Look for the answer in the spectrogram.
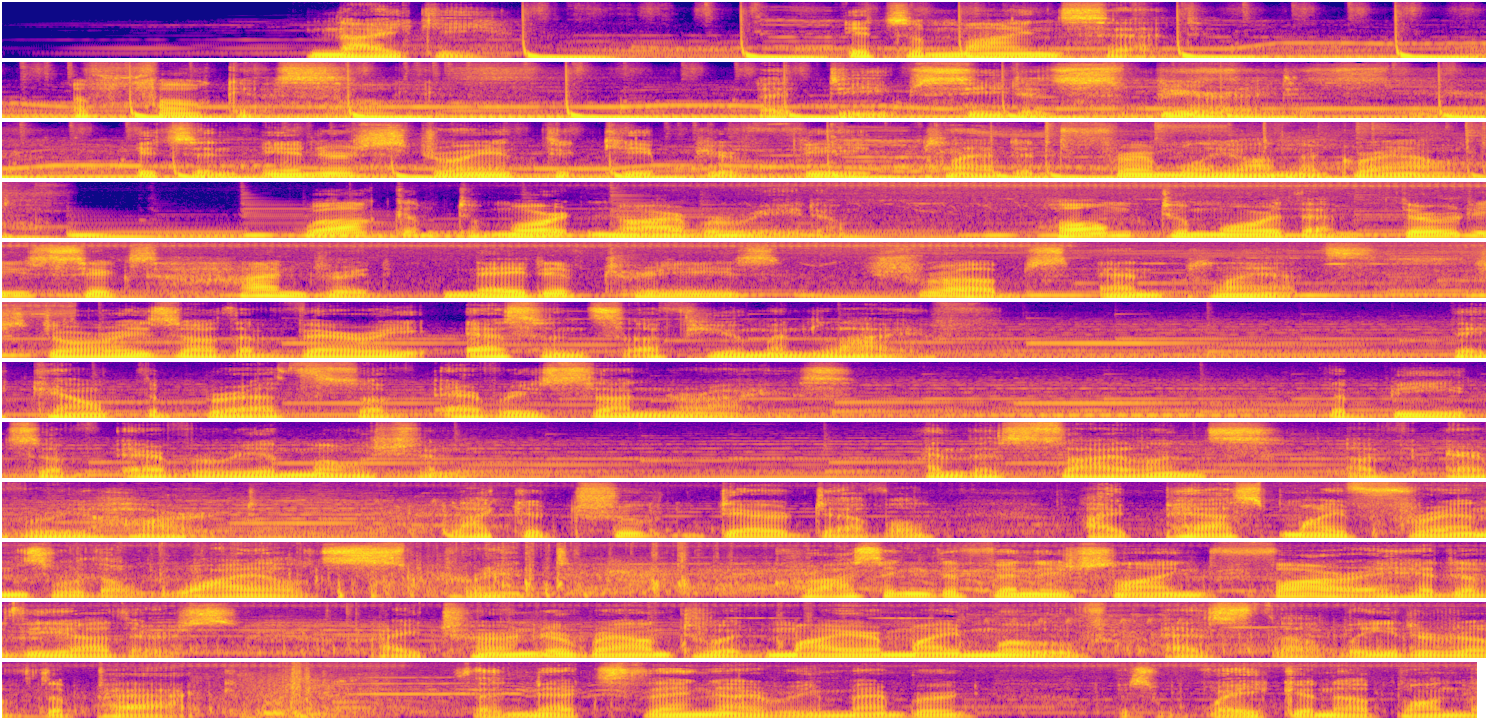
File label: Voice Over Narration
